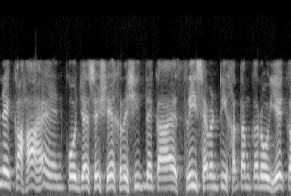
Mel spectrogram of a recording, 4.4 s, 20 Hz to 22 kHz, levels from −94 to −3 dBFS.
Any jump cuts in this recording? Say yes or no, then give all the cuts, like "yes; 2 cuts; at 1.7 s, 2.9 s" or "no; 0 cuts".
no; 0 cuts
